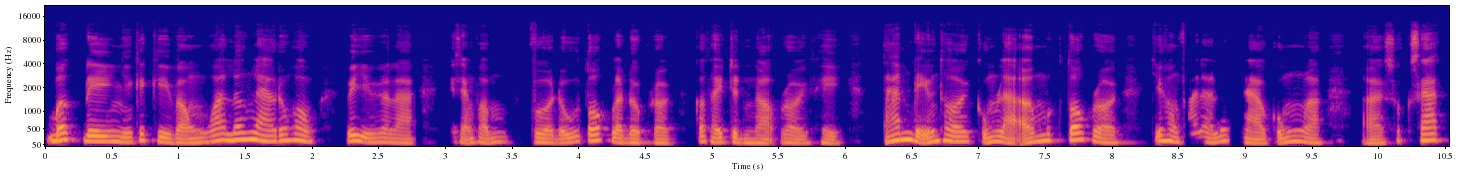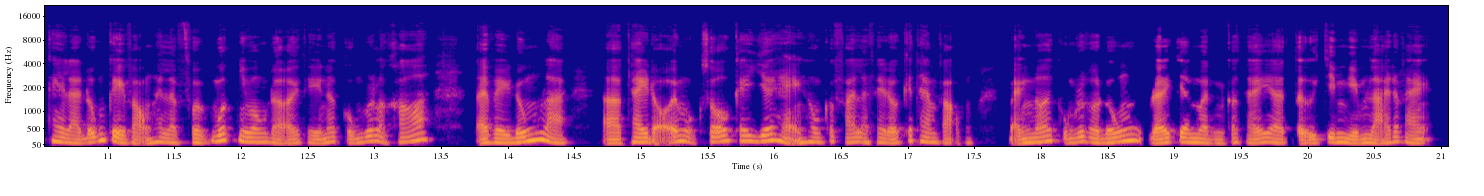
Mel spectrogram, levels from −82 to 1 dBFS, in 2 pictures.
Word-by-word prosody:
bớt 185 +3 +3
đi 150 -2 +4
những 130 -3 +1
cái 175 - -2
kỳ 130 -3 +1
vọng 115 +3 0
quá 170 +2 +3
lớn 190 +3 +5
lao, 155 -5 +4
đúng 170 +2 +2
hông? 160 -5 +2 0.2
Ví 160 0 +4
dụ 130 - +1
như 125 +1 -2
là 110 -3 -2 0.3
cái 135 - -15
sản 110 -3 -2
phẩm 120 +4 -3 0.2
vừa 120 -2 +2
đủ 115 +6 -1
tốt 170 +1 +2
là 120 - +2
được 110 -1 -2
rồi, 105 -2 -1 0.2
có - - -2
thể 120 -4 +1
trình 110 -2 -2
nộp 105 -1 -2
rồi 100 -3 -2
thì 100 -4 -4 0.3
8 175 +8 +4
điểm 145 - +3
thôi 145 -4 +2
cũng 125 +5 -1
là 140 - +2
ở 115 - +2
mức 160 +5 +2
tốt 185 +2 +5
rồi, 110 -6 +1 0.2
chứ - - 0
hông 155 -3 +3
phải - - -8
là 135 - -3
lúc 155 +7 -1
nào 100 -3 0
cũng 135 +9 -1
là, 110 -3 -1 0.3
ờ, 100 +1 -2
xuất 155 +10 -9
sắc, 175 0 +3
hay 145 -6 +1
là 105 -3 0
đúng 125 - +1
kỳ 110 - +4
vọng, 105 0 -2
hay 125 - -1
là 115 -2 -1
vượt 115 -3 +1
mức 160 +4 +3
như 140 - +3
mong 125 -1 +1
đợi 100 -3 -1
thì 100 -2 -2
nó 120 +6 -1
cũng 105 0 -4
rất 150 - +1
là 150 - -1
khó. 155 +11 -1 0.3
Tại 110 - +2
vì 115 -1 +2
đúng 140 - +4
là, 110 - +2 0.2
ờ, 100 0 +1
thay 125 -1 +3
đổi - - +1
một 150 -1 0
số 140 +2 +2
cái 155 -1 +1
giới 155 +3 +3
hạn 145 -7 +1
hông 130 -1 -1
có 145 - -6
phải 120 +2 -2
là 125 - -1
thay 120 - -1
đổi 100 0 +1
cái 155 - -4
tham 130 -4 0
vọng. 105 -4 -4 0.3
Bạn 105 +5 0
nói 135 +5 +2
cũng 115 - -4
rất 140 0 -1
là 115 - +1
đúng 150 +9 +3
để 105 +3 +4
cho 130 - +3
mình 105 -4 -1
có 120 - -5
thể, 105 +4 0
ờ, 110 -4 +1
tự 95 +2 +1
chiêm 125 -1 +1
nghiệm 105 -1 +1
lại 105 0 0
đó 140 - -2
bạn. 105 -4 -2
125 Hz, 305 wpm, -23 LUFS, 110-150 Hz, 0.3 s, lớn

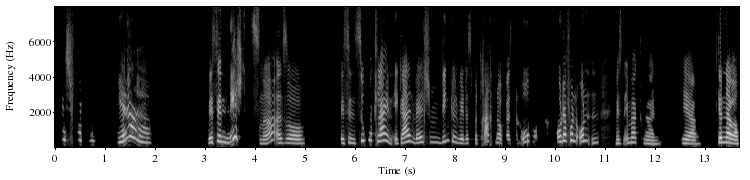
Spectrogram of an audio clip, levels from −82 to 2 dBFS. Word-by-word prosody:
Fischfutter. 420 -1 -5 0.6
Ja. 290 -2 +3 1.1
Wir 265 +2 +5
sind 300 -4 +3
nichts, 295 - +2
ne? 220 - -1
Also, 235 -2 0 0.7
wir 235 - 0
sind 235 -1 -6
super 370 - -2
klein, 360 0 +4
egal 260 +8 +3
in 265 - -11
welchem 280 +1 -3
Winkel 315 -5 -4
wir 230 - +1
das 230 0 -8
betrachten, 225 +1 -6
ob 245 - -1
jetzt 225 -1 -3
von 225 - -22
oben 320 +3 -5 0.4
oder 345 +5 +5
von 380 +1 +2
unten, 295 -5 -2 0.3
wir 215 - -2
sind 220 - -12
immer 275 +3 0
klein. 205 -6 -7 0.4
Ja, 215 -3 +3 0.5
genau. 265 -6 +8
265 Hz, 135 wpm, -24 LUFS, 230-325 Hz, 1.1 s, genau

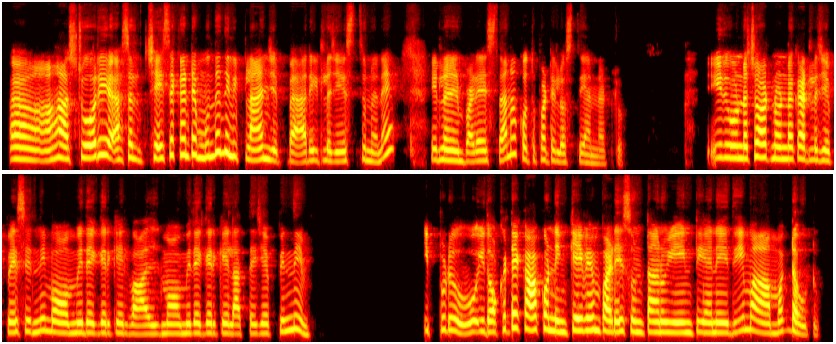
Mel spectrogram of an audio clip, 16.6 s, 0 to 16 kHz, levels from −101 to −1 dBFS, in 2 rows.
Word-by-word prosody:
ఆ! - - +5 0.3
అహ! 265 +6 +2
స్టోరీ 285 +4 +3 0.2
అసలు, 265 0 -3
చేసేకంటే 340 +6 +2
ముందు 300 +7 0
దీనికి 315 -6 0
ప్లాన్ 235 +2 +2
జెప్పా. 220 - -4
"అరె! - - -2
ఇట్లా 215 -1 -6
చేస్తున్ననే, 215 - -6 0.5
ఇట్లా 235 0 0
నేను 210 -2 -2
పడేస్తా. 215 +2 -3
నాకు 360 -4 -5
కొత్త 250 - -8
పట్టీలు 225 -5 -5
వస్తాయన్నట్లు" 165 -6 -12 1.0
ఇది 285 - -1
ఉన్న 270 -1 +3
చోటన 285 -3 +3
ఉండక 255 +1 0
అట్లా 230 -1 -5
చెప్పేసింది. 225 +3 -4
మా 230 - +1
మమ్మీ 215 +1 -1
దగ్గరికి 215 0 -3
ఎళ్లి, 195 -1 -11
వాళ్ళ్ 190 +1 -2
మా - - 0
మమ్మీ 205 +1 -3
దగ్గరికి 210 0 -3
ఎళ్లి 195 -1 -1
అత్తయ్య 200 +1 -8
చెప్పింది. 245 +8 -4 1.3
ఇప్పుడూ, 275 +1 -5 0.3
ఇది 235 - +1
ఒక్కటే 295 +7 +3
కాకుండా 275 -1 +7
ఇంకేమేం 265 +4 +3
పడేసుంటాను, 230 -1 +2
ఏంటి? 220 +1 -1
అనేది 220 +1 -1
మా 265 - +4
అమ్మకు 230 +6 -5
డౌటు. 185 -5 -3
230 Hz, 170 wpm, -23 LUFS, 210-270 Hz, 1.3 s, కాకుండా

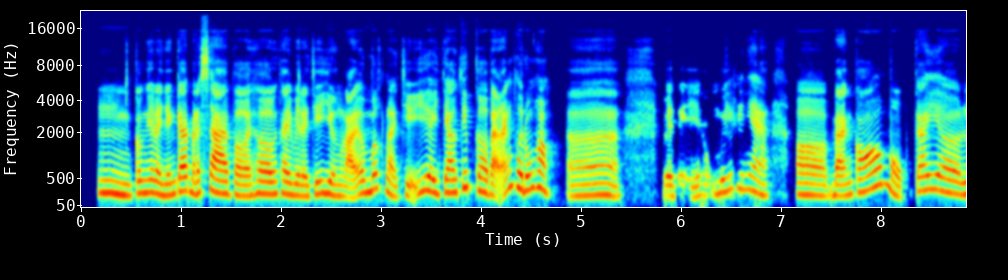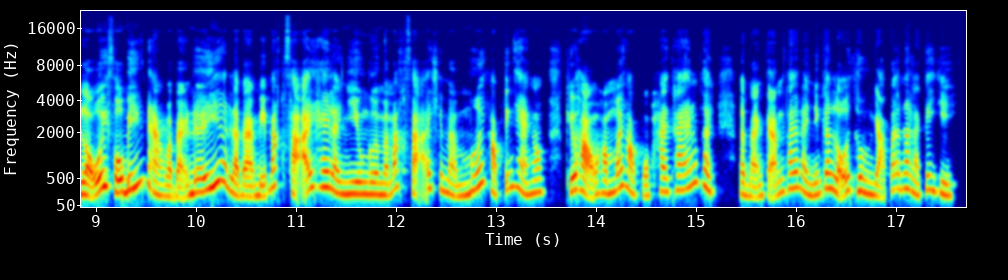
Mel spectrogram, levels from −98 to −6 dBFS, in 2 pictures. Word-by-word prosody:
Ừm, 225 -4 0
có 225 - -2
nghĩa 230 +1 0
là 220 - +3
những 195 +1 -1
cái 260 +1 +6
mà 225 - 0
nó - - +2
xa 225 -1 +6
vời 190 -3 0
hơn 215 0 +2
thay 215 -2 +1
vì 195 - 0
là 180 - 0
chỉ 210 +5 -2
dừng 195 -4 0
lại 160 +1 +2
ở 220 - +1
mức 285 +4 -1
là 195 - 0
chỉ 235 +8 -1
giao 235 -1 +2
tiếp 320 +4 0
cơ 255 -5 +2
bản 225 +11 +2
thôi, 305 -3 +5
đúng 275 +2 +2
hông? 310 -4 +3 0.2
À, 190 0 -2 0.4
vậy 180 0 -1
thì 165 +2 -8
hổng 190 +3 -10
biết 240 +4 -2
ấy 300 - -7
nha, 250 -9 -3 0.2
ờ, 200 -2 0
bạn 185 +2 0
có 270 +10 +4
một 365 - -3
cái, 275 +2 0
ơ, 235 -5 +1
lỗi 205 - +5
phổ 235 - +6
biến 300 +10 +3
nào 205 - 0
mà 180 - 0
bạn 165 +4 -2
để 240 +3 +2
ý 335 +9 +5
là - - +2
bạn 175 0 0
bị 180 0 -3
mắc 355 - -2
phải - - +2
hay 330 0 +2
là 260 -6 +1
nhiều 215 0 0
người 210 -1 0
mà 195 -1 -1
mắc 315 - -2
phải 300 - -2
khi 300 -2 -8
mà 210 -7 -3
mới 260 - -1
học - - +1
tiếng 335 - -5
Hàn 265 -9 -3
hông? 240 +1 -4 0.2
Kiểu 270 - +2
họ 265 -5 +4
họ 220 - 0
mới 280 +9 0
học 265 - 0
1-2 195 +8 -4
tháng 280 +9 -3
thôi 335 -5 +1 0.3
là 205 - -1
bạn 175 -1 -4
cảm 230 +5 -2
thấy 310 +3 -1
là 255 - -2
những 200 +1 -4
cái 310 - 0
lỗi 270 0 +1
thường 250 -5 0
gặp 200 - -3
á, 280 +2 -4
nó 305 0 -2
là 220 - -4
cái 280 -1 -5
gì? 200 -3 -4
225 Hz, 310 wpm, -23 LUFS, 195-275 Hz, 0.4 s, cái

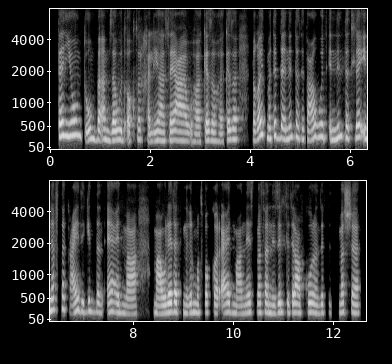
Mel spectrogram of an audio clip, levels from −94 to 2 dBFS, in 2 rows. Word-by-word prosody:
تاني 285 0 +6
يوم 300 +1 +4
تقوم 220 -1 +1
بقى 210 +1 +2
مزوِّد 200 0 +3
أكتر، 215 0 -3
خلِّيها 185 +1 -1
ساعة 190 -1 +2
وهكذا 175 +3 0
وهكذا، 205 +5 -1 0.3
لغاية 240 +11 +4
ما 230 - +2
تبدأ 240 -1 0
إن 215 +1 +1
أنتَ 265 +2 -1
تتعوَّد، 235 +4 -1
إن 205 +3 +2
أنتَ 275 +1 +1
تلاقي 245 +1 +1
نفسَك 250 +2 -1
عادي 205 +5 0
جدًا 200 -2 -4
قاعد 195 -2 0
مع 165 -1 -2 0.3
مع 170 -3 0
ولادك 200 +4 +4
من 185 - -3
غير 190 +2 -1
ما 190 -2 -1
تفكر، 190 -1 -3
قاعد 195 +2 0
مع 170 -2 -3
الناس 185 +3 -3
مثلًا، 190 0 -1
نزلت 190 +2 -1
تلعب 190 0 +2
كورة، 190 0 -1
نزلت 180 +1 -5 0.3
تتمشَّى، 195 -1 -2
195 Hz, 185 wpm, -22 LUFS, 185-225 Hz, 0.3 s, تاني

